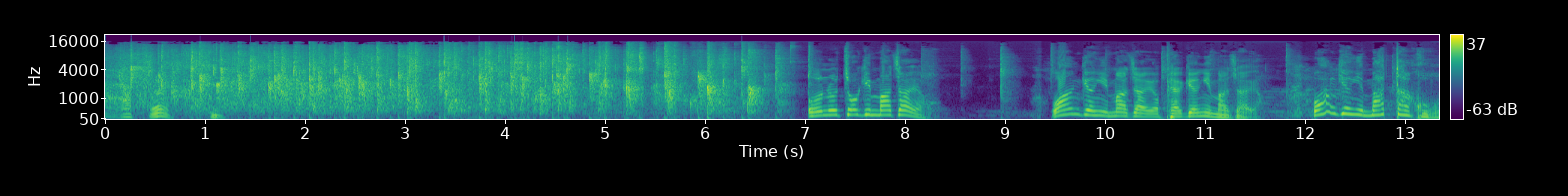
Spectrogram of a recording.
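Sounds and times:
clapping: 0:00.0 - 0:07.1
speech: 0:00.2 - 0:01.3, 0:07.1 - 0:08.4, 0:09.5 - 0:13.3.

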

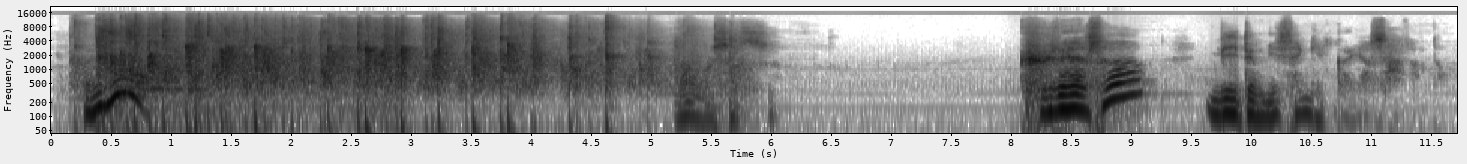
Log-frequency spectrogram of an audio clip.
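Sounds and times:
audience applause: 0:00.0 - 0:05.9
speech: 0:00.3 - 0:00.8, 0:08.4 - 0:11.2.

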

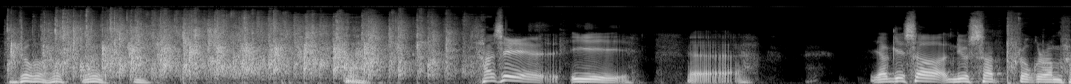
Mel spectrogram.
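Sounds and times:
crowd applauding: 0:00.0 - 0:05.5
speech: 0:00.2 - 0:01.6, 0:04.8 - 0:07.6, 0:08.7 - 0:10.7.

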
